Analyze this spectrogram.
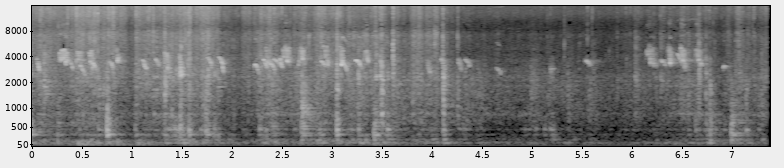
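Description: A brood of week-old chicks peeping: many short, high cheeps overlapping, thinning out to a few scattered peeps after about four seconds.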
